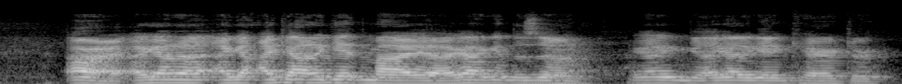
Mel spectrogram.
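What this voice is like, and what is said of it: Usual voice. Nothing is said of it.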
